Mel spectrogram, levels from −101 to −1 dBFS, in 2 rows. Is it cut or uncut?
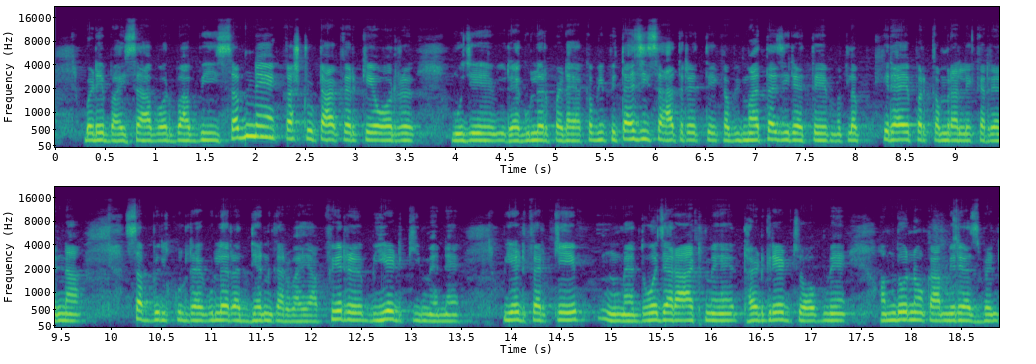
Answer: uncut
